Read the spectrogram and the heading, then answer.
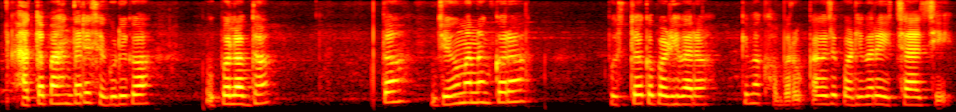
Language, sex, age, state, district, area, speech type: Odia, female, 18-30, Odisha, Bhadrak, rural, spontaneous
